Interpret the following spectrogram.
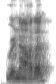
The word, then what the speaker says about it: Renate: Renata. Renata. It's spelled with an E at the end, R-E-N-A-T-E.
